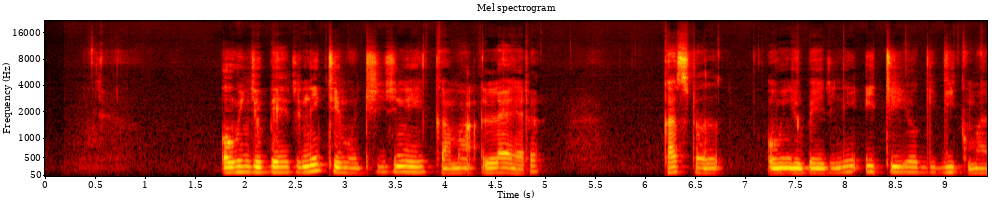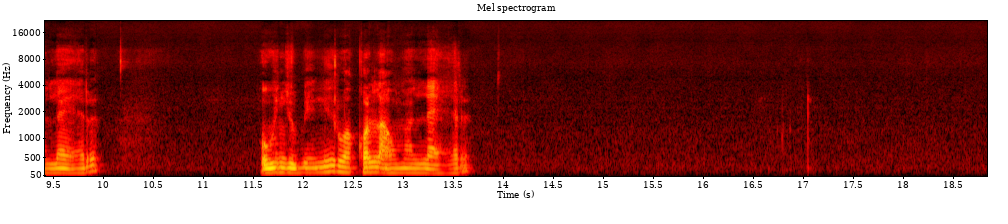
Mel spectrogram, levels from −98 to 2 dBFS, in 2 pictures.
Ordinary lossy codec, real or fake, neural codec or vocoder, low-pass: none; fake; codec, 44.1 kHz, 7.8 kbps, Pupu-Codec; none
